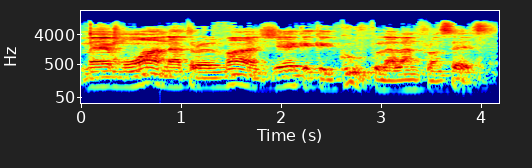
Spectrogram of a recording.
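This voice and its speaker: Male pastor, Ghanaian accent, native English speaker, low-pitched, slow hesitant delivery, distant mic in a cavernous church. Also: darkish tone. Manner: halting, hesitant French with fillers. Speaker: visiting pastor preaching. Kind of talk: sermon with pauses for interpreter. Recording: echoey church hall from far off, faint noise.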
